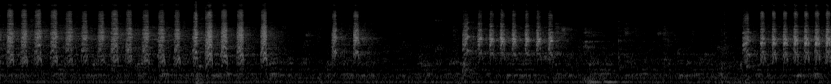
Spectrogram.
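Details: Little spiderhunter in loud harsh shooting song, played to lure spiderhunters into singing: several bursts of fast, rough, buzzy notes separated by quiet gaps of one to two seconds.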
